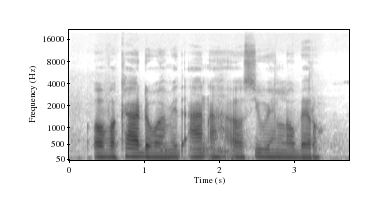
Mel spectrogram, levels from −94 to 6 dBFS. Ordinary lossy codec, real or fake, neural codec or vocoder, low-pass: none; real; none; 19.8 kHz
